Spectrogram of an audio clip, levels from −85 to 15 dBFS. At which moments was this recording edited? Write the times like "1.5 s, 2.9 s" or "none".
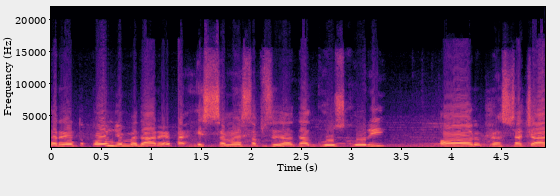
1.4 s

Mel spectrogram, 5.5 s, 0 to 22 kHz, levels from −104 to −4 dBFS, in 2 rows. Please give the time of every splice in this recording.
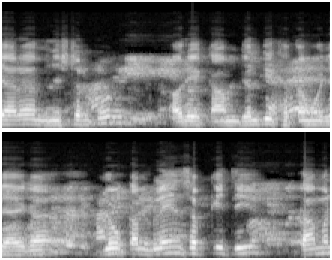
none

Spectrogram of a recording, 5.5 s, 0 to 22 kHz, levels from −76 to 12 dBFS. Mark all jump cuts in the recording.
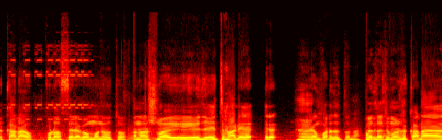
1.6 s

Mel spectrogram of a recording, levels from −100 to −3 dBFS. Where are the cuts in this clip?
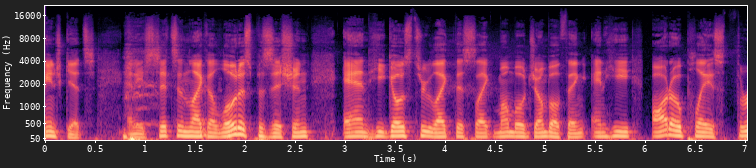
6.0 s

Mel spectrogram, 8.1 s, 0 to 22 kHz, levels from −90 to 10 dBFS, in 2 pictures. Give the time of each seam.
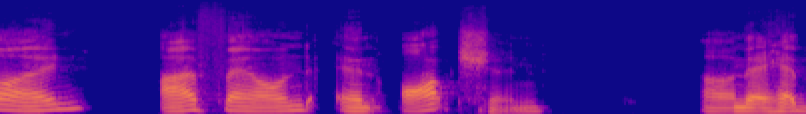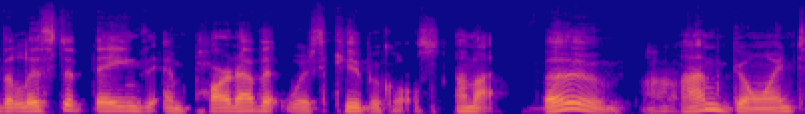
3.7 s

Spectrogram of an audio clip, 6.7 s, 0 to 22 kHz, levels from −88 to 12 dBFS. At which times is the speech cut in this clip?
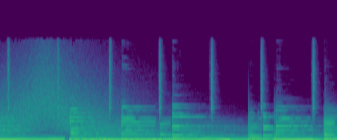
none

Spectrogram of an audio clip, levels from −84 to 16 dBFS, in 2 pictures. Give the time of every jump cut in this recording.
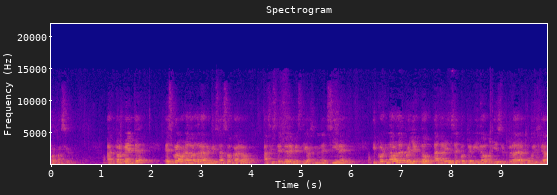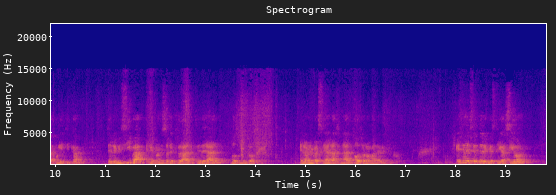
7.4 s

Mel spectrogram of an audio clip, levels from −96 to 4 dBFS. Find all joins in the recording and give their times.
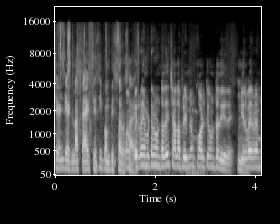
1.6 s

